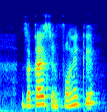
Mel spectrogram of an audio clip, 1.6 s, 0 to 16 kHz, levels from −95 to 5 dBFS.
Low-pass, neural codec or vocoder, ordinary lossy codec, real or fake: 7.2 kHz; none; Opus, 32 kbps; real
